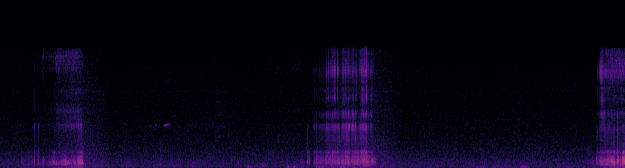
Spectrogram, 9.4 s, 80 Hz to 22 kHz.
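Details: Close-up mic recording of a cat sleeping in a box with a 13-year underlying disease that makes him snotty and sneezy: slow, wet, snuffly rattly nasal breaths about 15 a minute, congested nasal breathing.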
